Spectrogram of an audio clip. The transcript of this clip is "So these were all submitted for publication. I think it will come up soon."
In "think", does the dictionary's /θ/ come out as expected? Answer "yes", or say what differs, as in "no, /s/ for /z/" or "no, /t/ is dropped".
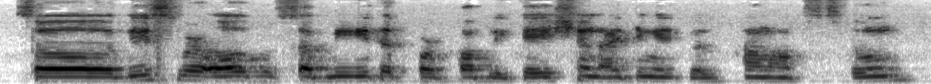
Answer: no, /t/ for /θ/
